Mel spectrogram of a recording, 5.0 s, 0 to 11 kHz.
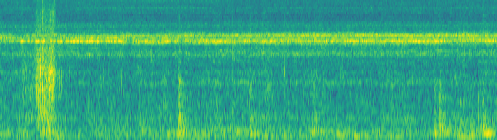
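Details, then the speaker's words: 1156F quick-fill water pressure regulator on a boiler after disassembling and cleaning rust off the diaphragm: steady high hiss of water with constant thin tone, no chatter or surging, tapering off as valve closes; fixed. "turn the valve off here you'll hear it taper off the flow of water nice fixed it"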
